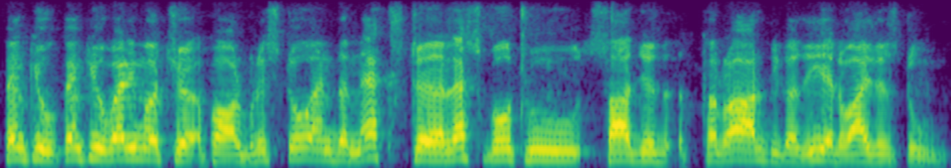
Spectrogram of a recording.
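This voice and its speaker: A man moderating a panel, introducing speakers and asking halting, hesitant questions. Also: fairly high pitch, steady tone, no echo. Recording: dull, dry lo-fi audio.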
